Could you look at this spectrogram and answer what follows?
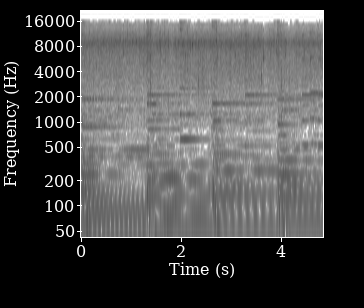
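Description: Chopped onions sizzling steadily as they fry in hot oil in a pan.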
